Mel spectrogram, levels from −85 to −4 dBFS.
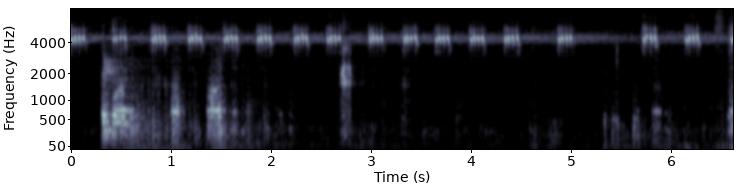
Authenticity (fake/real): fake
